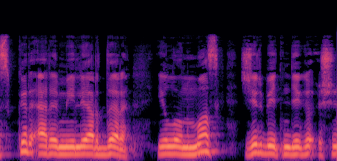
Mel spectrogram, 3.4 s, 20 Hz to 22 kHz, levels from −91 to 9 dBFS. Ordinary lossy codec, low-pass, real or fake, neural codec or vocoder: none; 9.9 kHz; real; none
